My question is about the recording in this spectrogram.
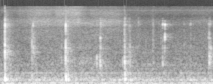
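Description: Mouth-closed chewing of a crunchy snack with almonds in it: faint, irregular crunching clicks, the loudest right at the start, then smaller ones about every half second.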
